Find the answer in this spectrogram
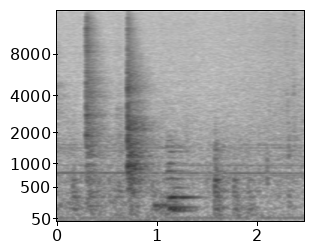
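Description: A USB flash drive pushed into a PC's USB port, two sharp clicks, followed about a second in by the short low Windows 7 device-connect chime that signals the drive has been detected.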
